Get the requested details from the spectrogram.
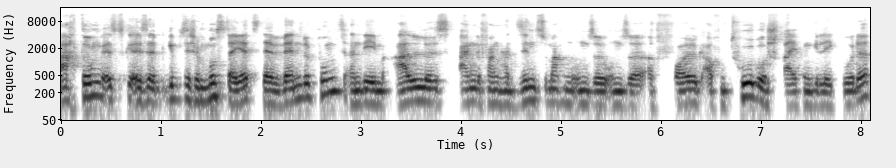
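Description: Moderate pace and ordinary pitch variation from a man of medium pitch. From England. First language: English (speaking German). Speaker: business coach for gym owners. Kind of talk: interview. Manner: halting, many fillers.

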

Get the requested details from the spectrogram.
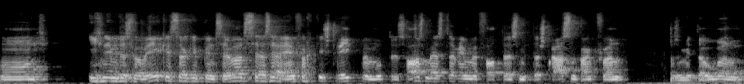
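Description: A man with a Viennese accent speaks at a very fast pace. His pitch is medium, with ordinary variation. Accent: Viennese Austrian German. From Austria, Vienna. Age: 40s. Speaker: physiotherapist and author. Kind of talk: interview. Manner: halting, with repetitions.

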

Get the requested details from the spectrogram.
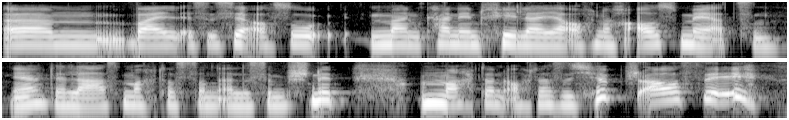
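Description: A woman speaks in an ordinary speaking voice at medium pitch. Her pace is moderate and her pitch variation ordinary. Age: 40s. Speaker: physiotherapist and pain therapist, YouTuber. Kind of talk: casual interview chat.

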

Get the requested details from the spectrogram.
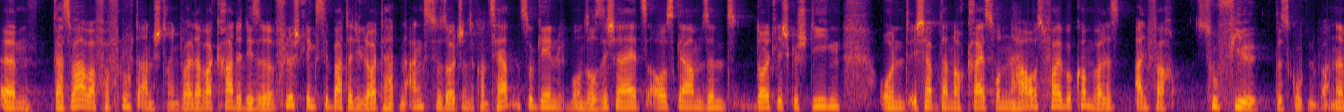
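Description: A man speaks in a normal speaking voice with a fairly high pitch. He moves at a fairly quick pace with ordinary pitch variation. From Rhineland-Palatinate, Germany (Neuwied area). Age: 30s. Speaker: wedding venue owner and entrepreneur. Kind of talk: interview.

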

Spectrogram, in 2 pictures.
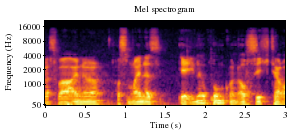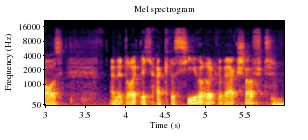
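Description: Amid noticeable background noise and audible room echo, a man with a very deep, low pitch speaks at a moderate pace with ordinary pitch variation. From Sauerland, Germany. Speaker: trade association lawyer and managing director. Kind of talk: interview. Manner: hesitant with filler sounds.

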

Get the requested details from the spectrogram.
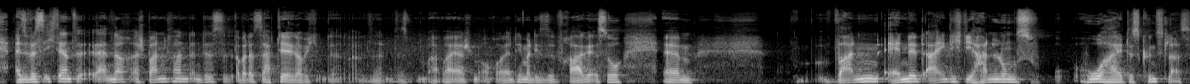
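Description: A man at a fairly slow pace with long, frequent pauses, medium pitch, and fairly even intonation. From East Germany. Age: 40s. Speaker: neurologist. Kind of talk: casual interview. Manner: halting, many filler sounds.

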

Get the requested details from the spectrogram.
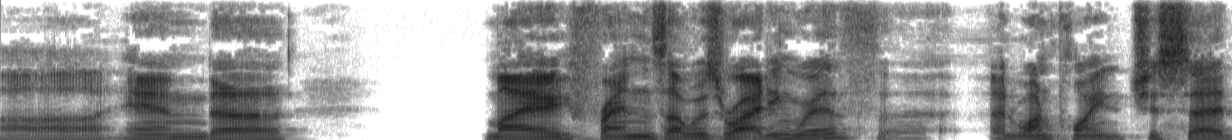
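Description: With a Canadian accent, a man talks at a very slow pace in a fairly high pitch, his intonation lively. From Rome, Italy (Canadian family). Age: 50s. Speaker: bike tour company founder. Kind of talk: interview. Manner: hesitant, many fillers.

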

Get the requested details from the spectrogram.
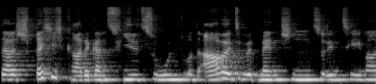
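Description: Her voice is somewhat breathy, with a dark, mellow tone and fairly high pitch. The woman talks at a moderate pace. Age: 40s. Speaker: podcast host, author and digital entrepreneur. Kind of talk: casual interview chat. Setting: LinkedIn live stream.

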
